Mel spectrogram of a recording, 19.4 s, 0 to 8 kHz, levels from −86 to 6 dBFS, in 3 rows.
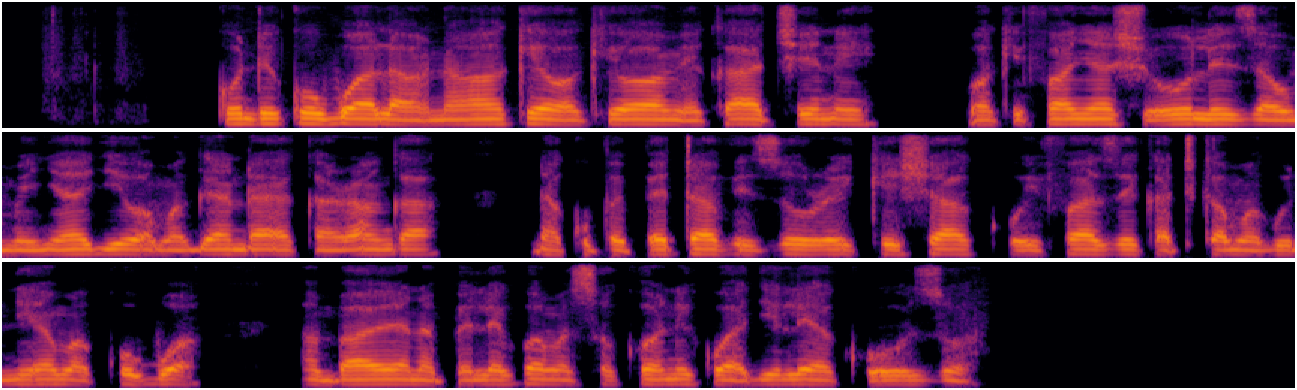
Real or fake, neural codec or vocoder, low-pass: fake; vocoder, 44.1 kHz, 128 mel bands, Pupu-Vocoder; 7.2 kHz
